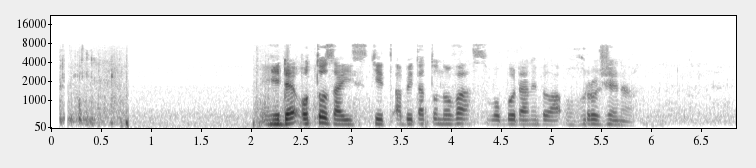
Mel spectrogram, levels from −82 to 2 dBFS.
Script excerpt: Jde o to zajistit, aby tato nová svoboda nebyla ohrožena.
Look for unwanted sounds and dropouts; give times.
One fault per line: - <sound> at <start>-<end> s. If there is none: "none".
none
